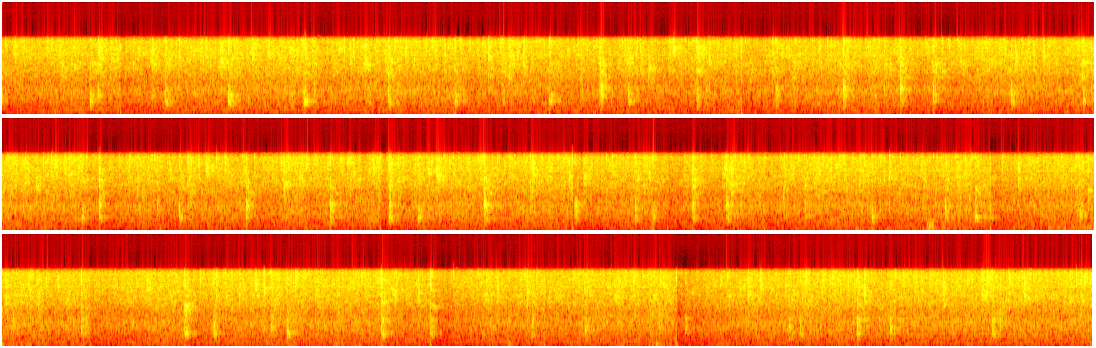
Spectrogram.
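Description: Steady rain falling, with frequent sharp drops and drips hitting nearby surfaces.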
